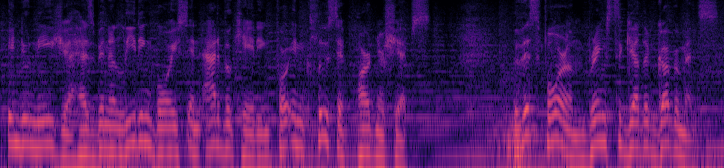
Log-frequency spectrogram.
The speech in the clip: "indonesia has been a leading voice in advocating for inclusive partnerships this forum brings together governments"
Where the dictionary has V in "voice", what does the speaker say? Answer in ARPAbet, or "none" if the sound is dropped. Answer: V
